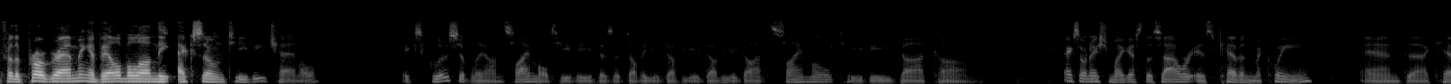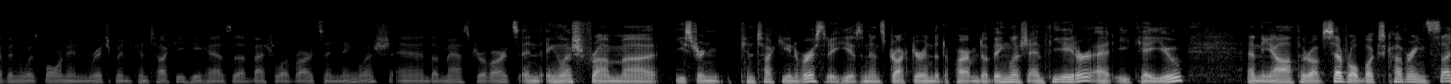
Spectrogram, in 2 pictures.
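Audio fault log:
Nothing stood out on listening to this speech recording.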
